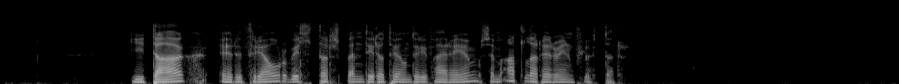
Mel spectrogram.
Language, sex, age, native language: Icelandic, male, 60-69, Icelandic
